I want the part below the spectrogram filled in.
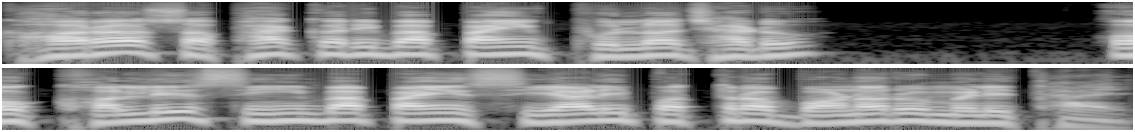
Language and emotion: Odia, neutral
